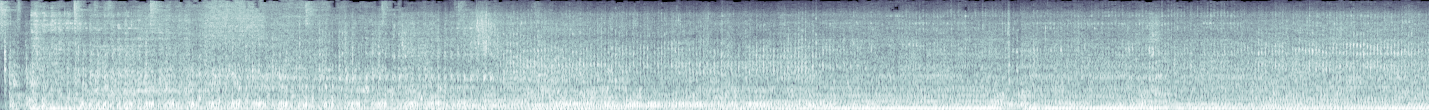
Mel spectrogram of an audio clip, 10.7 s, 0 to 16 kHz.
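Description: Kawasaki 750 SXI Pro stand-up jet ski's two-stroke engine, fitted with an aftermarket Factory Pipe B-Pipe, running hard under throttle as the craft gets up to speed, with water rushing past the hull. The revs dip briefly about seven and a half seconds in, then pick up again.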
